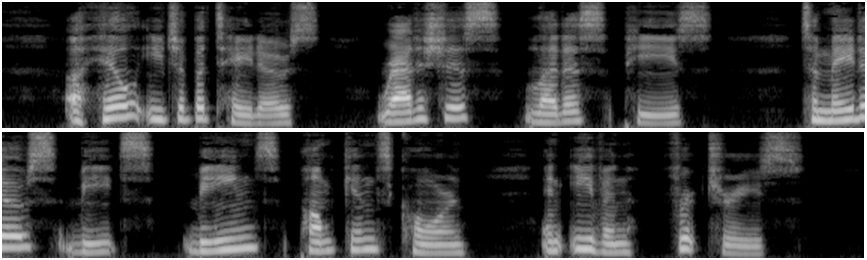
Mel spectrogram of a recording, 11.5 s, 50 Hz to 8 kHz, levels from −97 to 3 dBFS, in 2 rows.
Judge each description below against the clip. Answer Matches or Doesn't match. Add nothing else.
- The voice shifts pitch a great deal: Matches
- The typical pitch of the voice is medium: Matches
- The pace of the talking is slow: Matches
